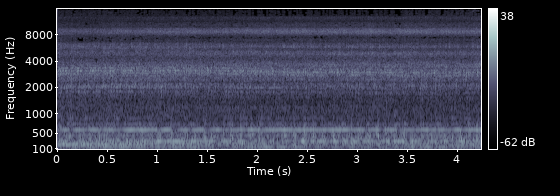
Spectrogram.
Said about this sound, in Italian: Il rumore del jet rimbomba e gli echi si mescolano tra loro.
